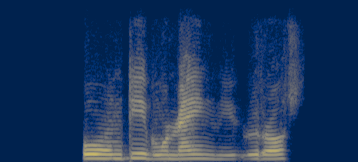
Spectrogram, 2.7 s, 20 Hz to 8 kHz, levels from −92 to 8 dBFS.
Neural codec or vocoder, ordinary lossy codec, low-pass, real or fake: codec, 16 kHz, 0.5 kbps, X-Codec, HuBERT features, trained on balanced general audio; Opus, 24 kbps; 7.2 kHz; fake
